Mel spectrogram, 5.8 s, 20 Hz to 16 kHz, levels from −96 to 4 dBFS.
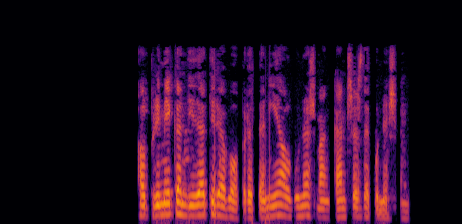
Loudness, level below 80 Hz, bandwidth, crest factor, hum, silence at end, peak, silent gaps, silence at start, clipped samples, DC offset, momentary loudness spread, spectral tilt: -26 LUFS; -66 dBFS; 7.6 kHz; 22 dB; none; 0.65 s; -6 dBFS; 4.13-4.17 s; 1.7 s; under 0.1%; under 0.1%; 8 LU; -5 dB/octave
